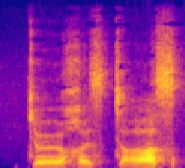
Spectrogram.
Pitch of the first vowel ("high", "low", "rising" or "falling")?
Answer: low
